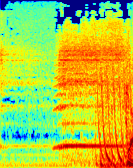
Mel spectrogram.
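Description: FM radio station jingle or sound effect, off-air: a steady tone over hiss drops away for most of a second, comes back, and then a quick run of falling pitch sweeps starts near the end.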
